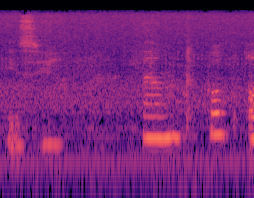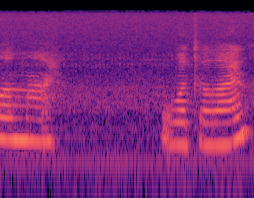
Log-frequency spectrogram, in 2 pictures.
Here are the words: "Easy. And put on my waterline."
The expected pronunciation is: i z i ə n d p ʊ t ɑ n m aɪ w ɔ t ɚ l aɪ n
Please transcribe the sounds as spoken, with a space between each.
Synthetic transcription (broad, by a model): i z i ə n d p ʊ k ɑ l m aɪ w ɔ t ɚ l aɪ n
